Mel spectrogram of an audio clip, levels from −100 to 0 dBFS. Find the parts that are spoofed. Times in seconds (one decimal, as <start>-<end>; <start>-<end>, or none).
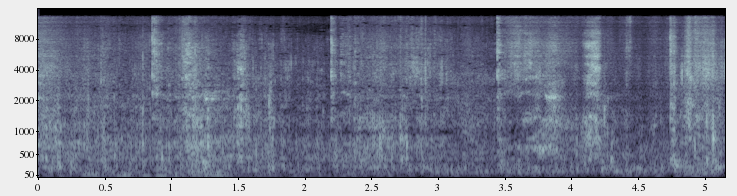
0.0-0.4; 3.5-5.2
